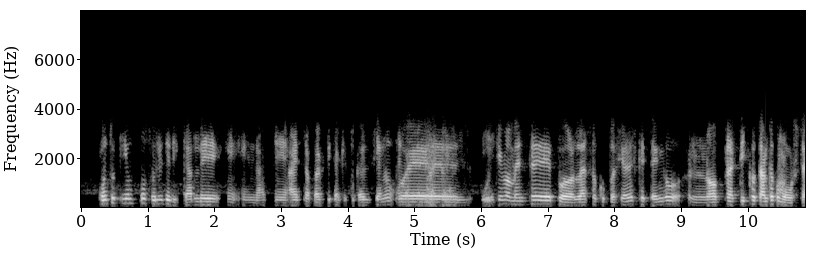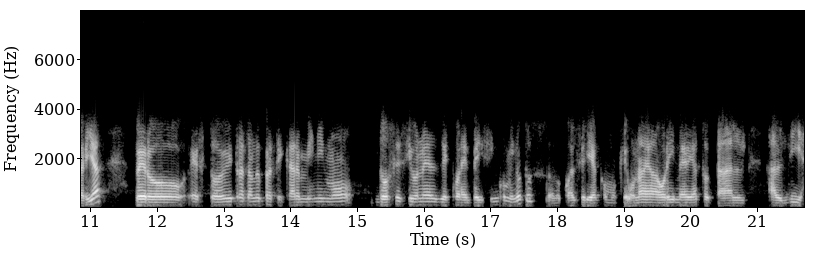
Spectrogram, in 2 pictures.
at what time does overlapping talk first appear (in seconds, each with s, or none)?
4.8 s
